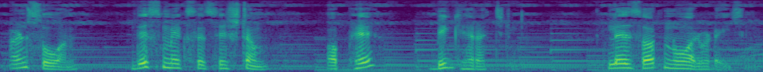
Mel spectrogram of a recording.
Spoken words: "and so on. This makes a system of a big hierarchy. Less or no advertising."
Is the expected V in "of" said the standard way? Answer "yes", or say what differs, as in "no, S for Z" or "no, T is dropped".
no, P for V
